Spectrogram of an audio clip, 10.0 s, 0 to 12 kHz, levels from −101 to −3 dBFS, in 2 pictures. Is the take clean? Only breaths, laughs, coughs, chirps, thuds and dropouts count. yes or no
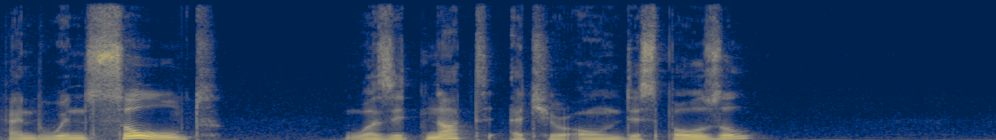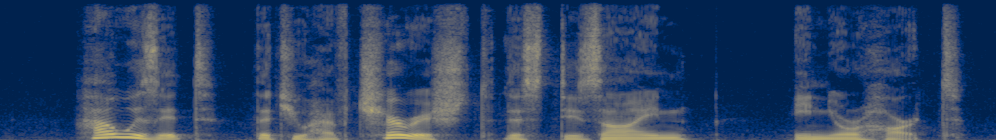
yes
